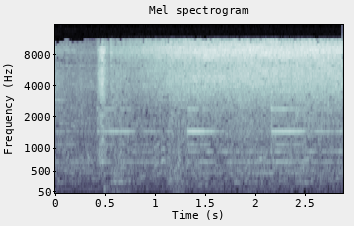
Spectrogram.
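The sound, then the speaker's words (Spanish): Loud, steady hiss of steam as a steam train starts to move in a Western setting, with a sharp burst of venting near the start and faint whistle-like tones riding over the continuous rushing noise. “El tren se pone en marcha y Eta”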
